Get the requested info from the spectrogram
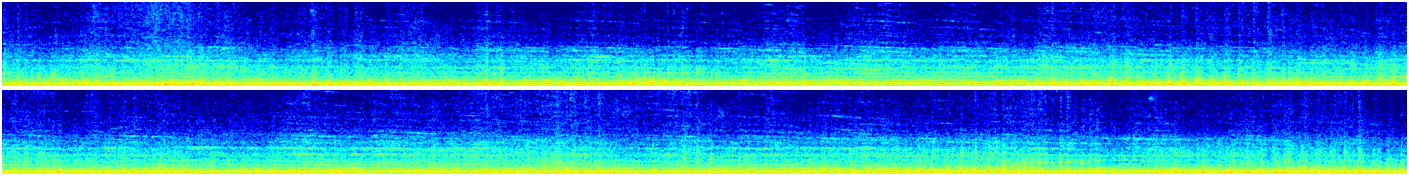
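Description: Freight train cars, a boxcar and a long string of covered hopper cars, rolling steadily past on steel rails: a continuous rumble of wheels on track with some clickety-clack and steady ringing tones over it.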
